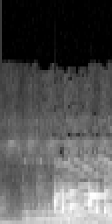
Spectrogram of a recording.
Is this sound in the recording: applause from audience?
no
